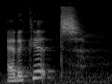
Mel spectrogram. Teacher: in etiquette we have first syllable stress so letter e is going to say the e sound my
